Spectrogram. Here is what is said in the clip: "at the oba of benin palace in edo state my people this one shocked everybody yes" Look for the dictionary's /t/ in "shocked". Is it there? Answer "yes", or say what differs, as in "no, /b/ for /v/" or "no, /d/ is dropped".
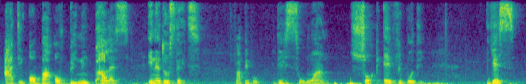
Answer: no, /t/ is dropped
